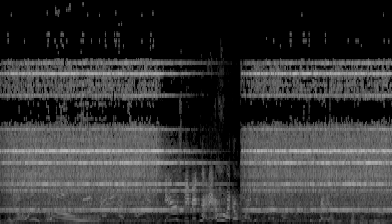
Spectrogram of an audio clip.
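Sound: telephone ringing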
